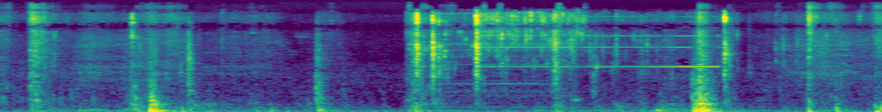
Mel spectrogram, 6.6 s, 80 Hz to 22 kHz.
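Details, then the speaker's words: Thin electric whine of about 1.5 seconds between clicks as the key is cycled on a crank-no-start 2014 Polaris Ranger 900 with the fuel line disconnected: the pump primes normally and delivers plenty of fuel, so skipped timing is suspected instead. "what I'm going to do I'm just going to cycle the key quickly and see if uh some fuel squirts out of"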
